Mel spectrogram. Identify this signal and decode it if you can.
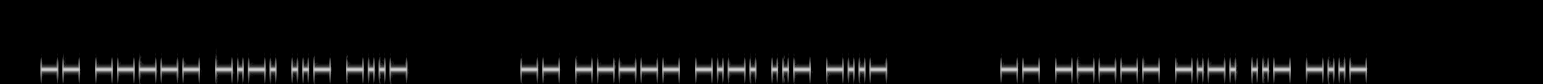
Morse code, heard as a keyed tone, about 22 wpm, 700 Hz. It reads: M0CUX M0CUX M0CUX
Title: DXCC-100 Call Signs - 5 Characters - Repeated 3x - 22wpm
